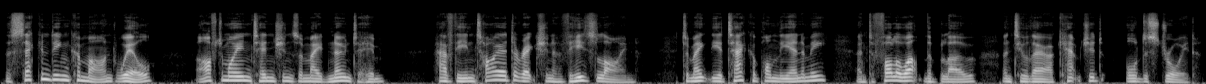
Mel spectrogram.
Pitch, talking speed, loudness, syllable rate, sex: 145 Hz, 195 wpm, -19 LUFS, 6.0 syllables/s, male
